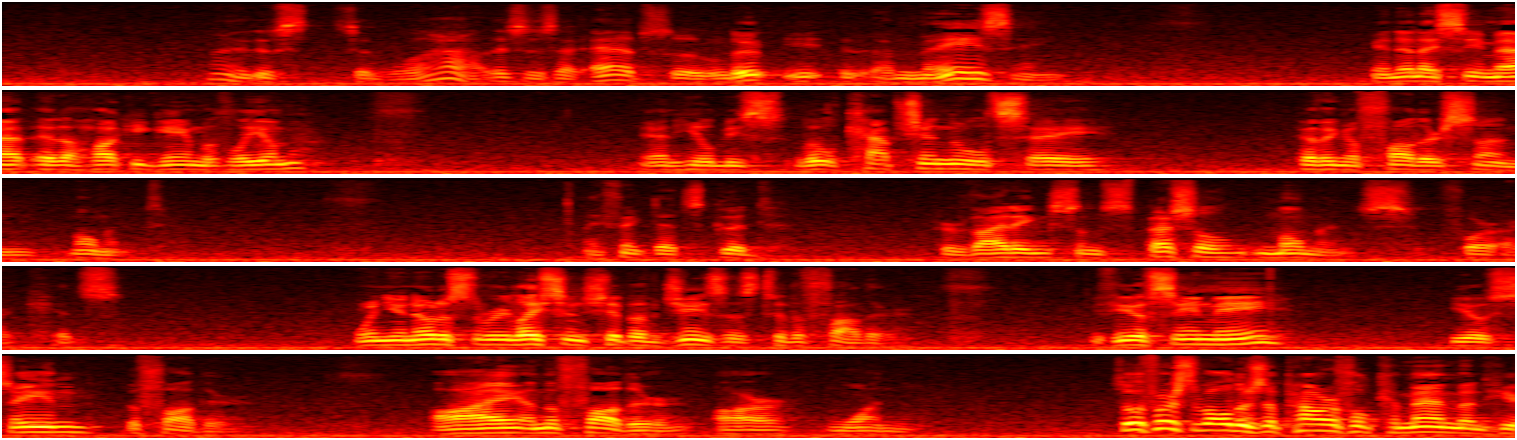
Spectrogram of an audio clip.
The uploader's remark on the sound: at The People’s Church of Somerville, NB on the morning of June 15, 2014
